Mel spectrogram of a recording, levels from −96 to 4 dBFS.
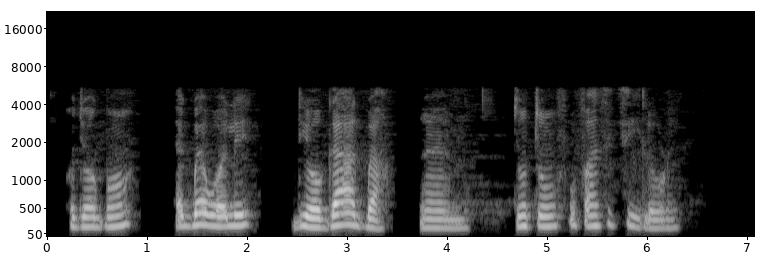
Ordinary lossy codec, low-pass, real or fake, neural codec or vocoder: none; 5.4 kHz; real; none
